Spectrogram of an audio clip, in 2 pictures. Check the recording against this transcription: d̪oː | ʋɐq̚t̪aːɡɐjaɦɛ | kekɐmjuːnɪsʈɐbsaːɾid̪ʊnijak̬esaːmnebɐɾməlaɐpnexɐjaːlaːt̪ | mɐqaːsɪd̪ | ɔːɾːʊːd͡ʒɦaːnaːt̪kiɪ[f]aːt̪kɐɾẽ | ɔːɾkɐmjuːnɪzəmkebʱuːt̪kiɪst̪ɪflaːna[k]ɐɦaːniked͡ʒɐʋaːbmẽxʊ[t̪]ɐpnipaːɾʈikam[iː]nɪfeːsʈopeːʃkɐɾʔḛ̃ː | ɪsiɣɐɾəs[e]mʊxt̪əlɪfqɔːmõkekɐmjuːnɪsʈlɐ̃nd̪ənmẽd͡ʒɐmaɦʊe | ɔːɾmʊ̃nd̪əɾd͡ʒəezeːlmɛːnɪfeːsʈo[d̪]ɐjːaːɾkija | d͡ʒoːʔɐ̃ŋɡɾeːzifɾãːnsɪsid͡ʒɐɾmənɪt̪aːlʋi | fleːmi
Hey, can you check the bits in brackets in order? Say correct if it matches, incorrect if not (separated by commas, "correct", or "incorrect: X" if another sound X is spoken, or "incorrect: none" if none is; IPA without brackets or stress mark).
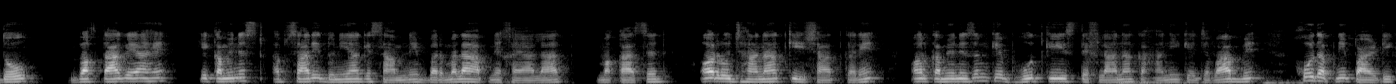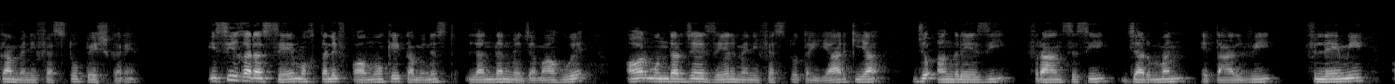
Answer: incorrect: ʃ, correct, incorrect: d̪, incorrect: ɛː, correct, incorrect: t̪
